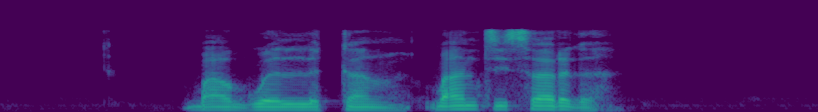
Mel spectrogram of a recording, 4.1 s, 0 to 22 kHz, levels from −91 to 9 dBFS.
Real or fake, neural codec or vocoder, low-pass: fake; codec, 16 kHz, 2 kbps, FunCodec, trained on LibriTTS, 25 frames a second; 7.2 kHz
